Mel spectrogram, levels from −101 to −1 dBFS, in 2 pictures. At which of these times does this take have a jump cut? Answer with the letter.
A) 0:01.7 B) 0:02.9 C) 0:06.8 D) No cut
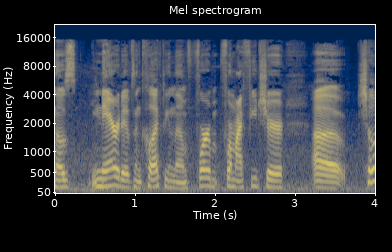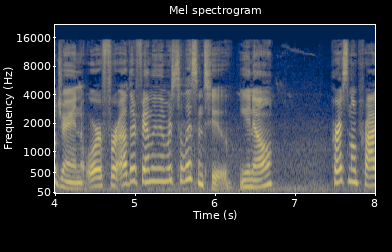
D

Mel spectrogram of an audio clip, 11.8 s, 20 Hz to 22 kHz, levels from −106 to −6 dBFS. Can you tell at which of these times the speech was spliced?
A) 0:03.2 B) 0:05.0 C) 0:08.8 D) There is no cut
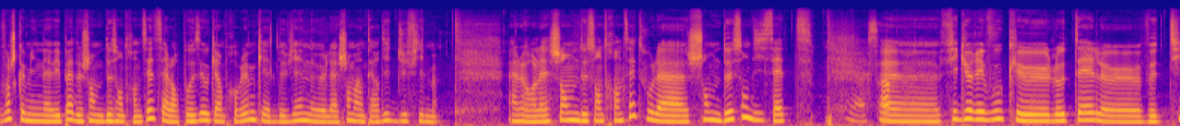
B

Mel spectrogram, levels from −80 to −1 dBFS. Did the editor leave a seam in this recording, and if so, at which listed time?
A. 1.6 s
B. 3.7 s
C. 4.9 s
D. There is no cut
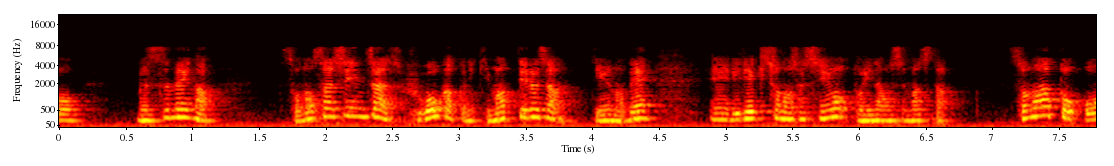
D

